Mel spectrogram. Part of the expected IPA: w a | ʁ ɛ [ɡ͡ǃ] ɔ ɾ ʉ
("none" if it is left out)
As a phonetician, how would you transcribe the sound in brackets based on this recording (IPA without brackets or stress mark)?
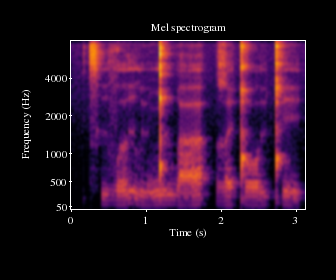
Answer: ǃ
